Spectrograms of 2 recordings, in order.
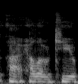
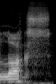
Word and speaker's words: LOQ: I mean, I think the locks are great. I think we used to pronounce those LOQ, but it's a lock.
